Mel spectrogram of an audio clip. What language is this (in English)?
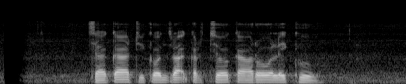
Javanese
